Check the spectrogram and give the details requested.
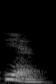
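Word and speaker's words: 电: 발음은 중국 발음은 띠엔. 우리는 띠엔.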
